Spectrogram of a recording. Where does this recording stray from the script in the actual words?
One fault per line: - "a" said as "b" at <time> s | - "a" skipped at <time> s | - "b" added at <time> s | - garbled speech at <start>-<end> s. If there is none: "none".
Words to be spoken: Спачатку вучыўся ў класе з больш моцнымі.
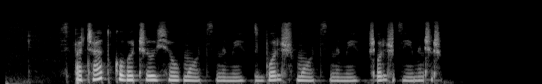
- "класе" said as "моцнымі" at 1.9 s
- garbled speech at 3.7-4.4 s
